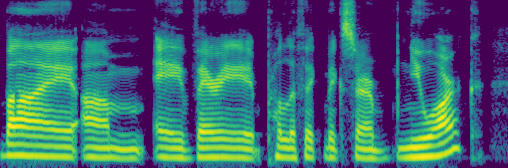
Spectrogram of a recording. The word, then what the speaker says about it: Niuarx: This song was mixed by a very prolific mixer, Newark. It's spelled Niuarx.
